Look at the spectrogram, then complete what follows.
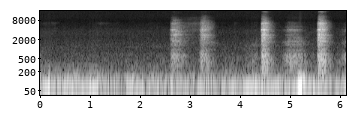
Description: I was toasting up some chili peppers, and holy crap did it make me sneezy. I was trying to stifle because they were tearing up my throat, but it didn't work very well.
